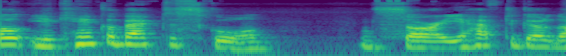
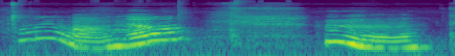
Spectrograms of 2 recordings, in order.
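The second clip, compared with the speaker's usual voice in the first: put-on high valley girl voice; valley girl teen; 3 semitones higher, much slower than usual. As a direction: play a teen patient, all "like". Patient role continues.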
